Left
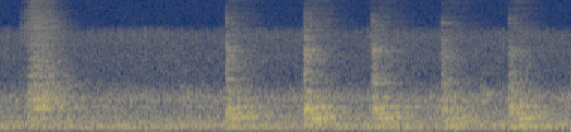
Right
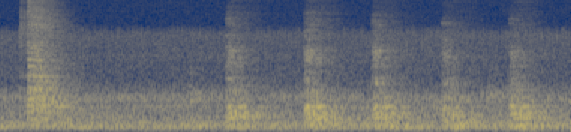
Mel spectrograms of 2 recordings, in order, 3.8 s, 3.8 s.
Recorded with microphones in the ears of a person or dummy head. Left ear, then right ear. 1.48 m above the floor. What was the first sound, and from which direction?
A pop, 50° right (ahead or behind).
